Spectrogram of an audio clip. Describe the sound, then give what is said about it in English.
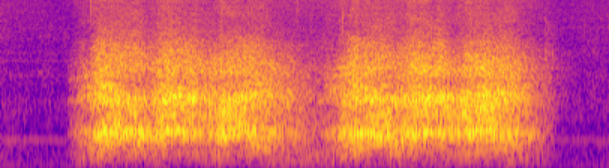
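Hundreds of oil industry supporters chant at a rally in Grand Prairie, Alberta. Two loud, sustained crowd chants rise out of quiet, each lasting over a second and separated by a brief dip. “Hundreds of supporters chanting and holding up placards in Grand Prairie to make their voices heard at what is a critical time for the industry.”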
